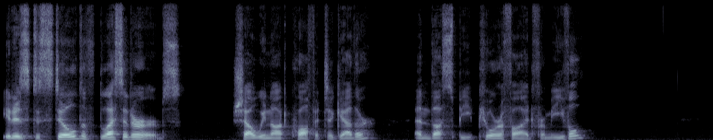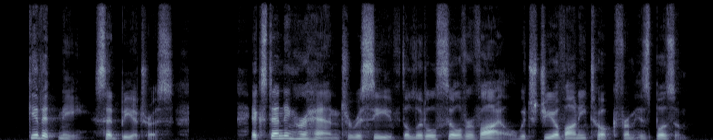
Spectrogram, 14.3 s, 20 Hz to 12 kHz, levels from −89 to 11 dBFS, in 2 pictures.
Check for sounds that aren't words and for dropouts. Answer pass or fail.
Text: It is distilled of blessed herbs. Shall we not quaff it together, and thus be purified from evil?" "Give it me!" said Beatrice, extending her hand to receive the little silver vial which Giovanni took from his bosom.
pass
